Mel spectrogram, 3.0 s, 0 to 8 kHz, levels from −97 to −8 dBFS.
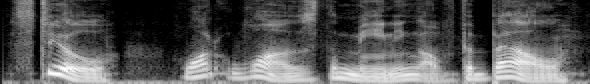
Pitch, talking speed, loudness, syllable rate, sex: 115 Hz, 165 wpm, -18 LUFS, 3.6 syllables/s, male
